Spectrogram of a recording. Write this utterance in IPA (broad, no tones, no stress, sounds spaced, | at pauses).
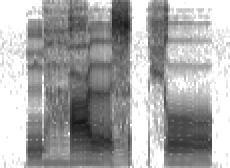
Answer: ɲ a̤ ʕ ə z | ç o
